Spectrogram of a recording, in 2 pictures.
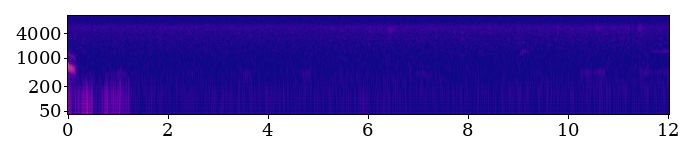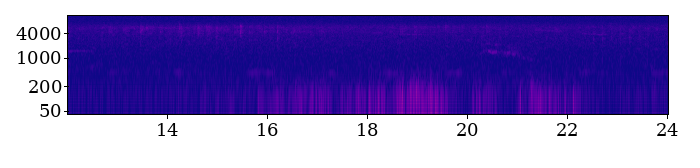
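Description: A dove coos softly and repeatedly.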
